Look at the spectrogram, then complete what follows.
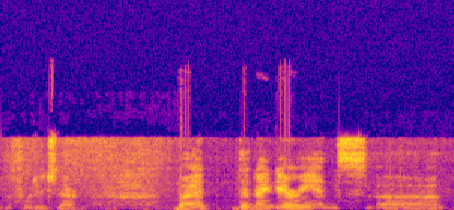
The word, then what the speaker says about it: cnidaria: Then we're going to move on to the cnidarians.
